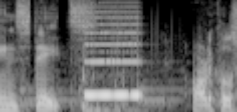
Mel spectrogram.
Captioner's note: buzzer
